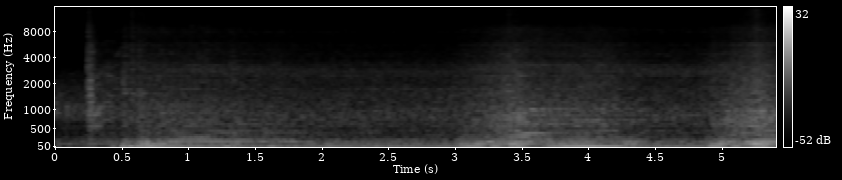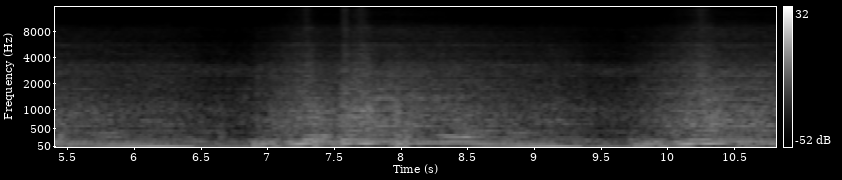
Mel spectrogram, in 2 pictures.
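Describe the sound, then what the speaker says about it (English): Start-up and repeated revving of the 2-liter turbo engine in a 2022 Audi Q5 S-Line Sportback SUV, with a steady engine drone and several rising throttle blips throughout. "that was of course the sound of the 2-liter turbo sold by Audi for this 2022 Q5 S-Line with the SportBack"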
